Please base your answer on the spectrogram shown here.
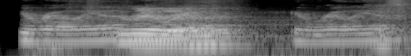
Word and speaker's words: Aurelia: Aurelia. So anything that's EYR is a soft like an ear.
